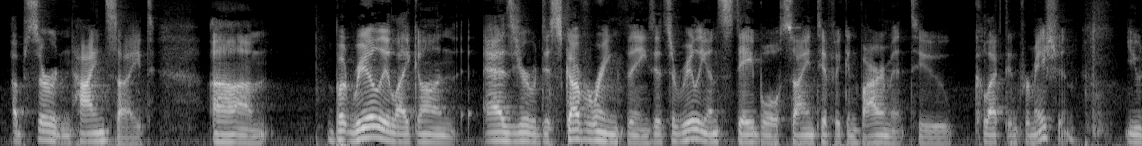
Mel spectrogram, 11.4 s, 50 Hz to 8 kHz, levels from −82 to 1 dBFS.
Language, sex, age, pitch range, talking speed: English, male, 30-49, 105-130 Hz, 115 wpm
